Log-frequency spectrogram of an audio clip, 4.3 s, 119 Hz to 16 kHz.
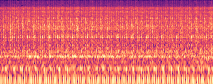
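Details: Renault Kangoo 1.5 dCi diesel after accessory belt change and oil change: even, steady idle clatter with regular beat, no knocks, squeals or belt chirp; running fine.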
